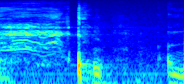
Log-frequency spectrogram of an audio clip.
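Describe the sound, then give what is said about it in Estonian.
A guest in a home gives one light cough or throat clearing, short and sharp, set between stretches of other sound. “Külaline hakkas ka kergelt köhatama.”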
